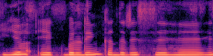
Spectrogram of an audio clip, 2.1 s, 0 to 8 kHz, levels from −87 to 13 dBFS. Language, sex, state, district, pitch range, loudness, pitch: Hindi, female, Jharkhand, Palamu, 255-270 Hz, -15 LUFS, 265 Hz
